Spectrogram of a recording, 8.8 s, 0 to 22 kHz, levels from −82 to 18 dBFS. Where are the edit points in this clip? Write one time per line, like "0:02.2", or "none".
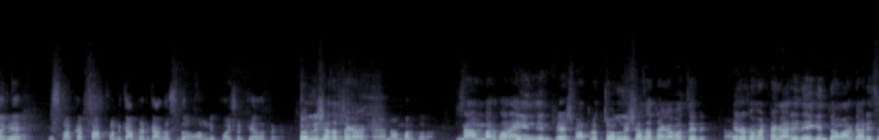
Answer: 0:02.9

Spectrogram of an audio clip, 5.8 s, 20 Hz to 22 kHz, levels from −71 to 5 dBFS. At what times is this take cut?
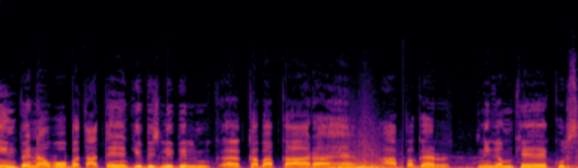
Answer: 0:03.6

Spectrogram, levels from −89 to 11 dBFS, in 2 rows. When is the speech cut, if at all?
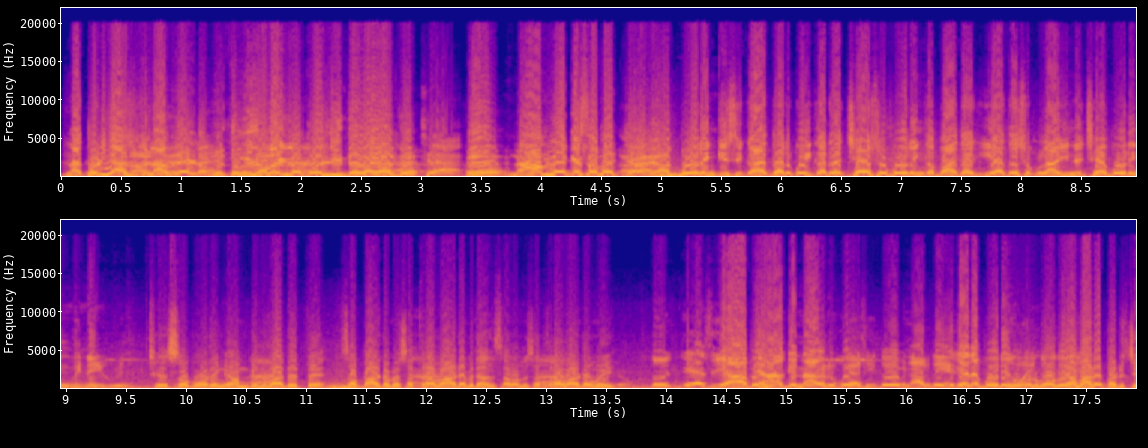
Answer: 0:05.1

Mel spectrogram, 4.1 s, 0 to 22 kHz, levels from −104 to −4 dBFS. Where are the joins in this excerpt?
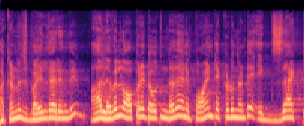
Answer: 0:01.1

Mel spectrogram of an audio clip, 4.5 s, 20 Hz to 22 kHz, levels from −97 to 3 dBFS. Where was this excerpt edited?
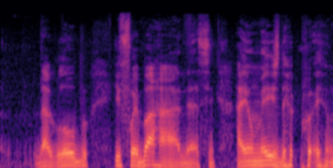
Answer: none

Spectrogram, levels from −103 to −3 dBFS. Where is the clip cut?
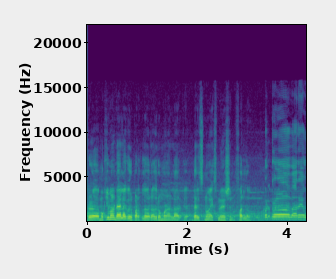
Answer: none

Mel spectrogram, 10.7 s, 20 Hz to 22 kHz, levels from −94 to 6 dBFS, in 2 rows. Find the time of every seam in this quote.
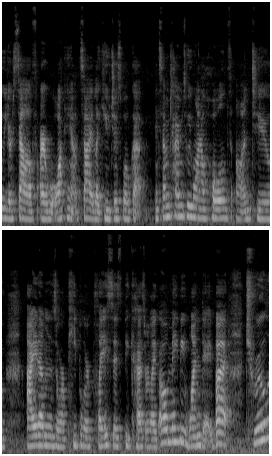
0:03.1

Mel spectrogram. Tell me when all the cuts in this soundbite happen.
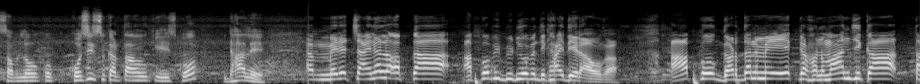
0:03.1

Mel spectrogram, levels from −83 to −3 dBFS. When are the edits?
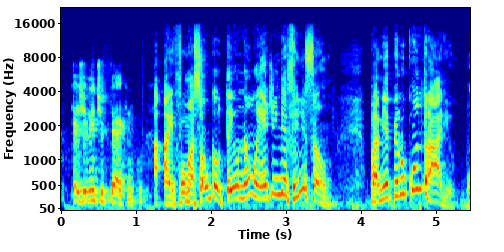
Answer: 0:01.3

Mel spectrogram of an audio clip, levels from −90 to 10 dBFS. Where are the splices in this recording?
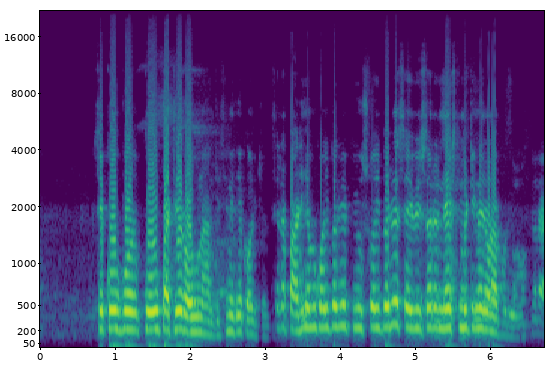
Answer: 0:03.3

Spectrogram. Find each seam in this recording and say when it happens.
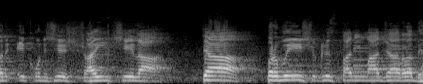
none

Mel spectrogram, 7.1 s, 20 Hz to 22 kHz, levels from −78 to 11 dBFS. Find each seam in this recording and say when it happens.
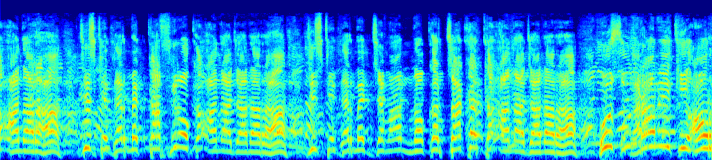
none

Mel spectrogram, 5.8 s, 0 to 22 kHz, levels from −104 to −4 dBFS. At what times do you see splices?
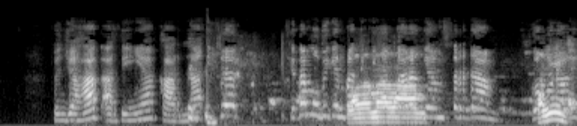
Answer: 0:02.0

